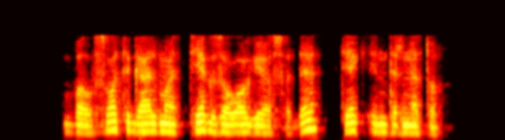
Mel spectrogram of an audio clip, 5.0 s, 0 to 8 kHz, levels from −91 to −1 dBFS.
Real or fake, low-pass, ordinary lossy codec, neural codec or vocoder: real; 7.2 kHz; AAC, 16 kbps; none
